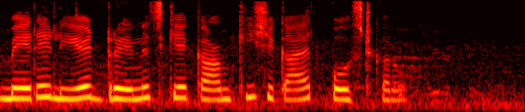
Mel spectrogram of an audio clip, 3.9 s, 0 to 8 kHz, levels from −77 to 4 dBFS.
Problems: none marked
